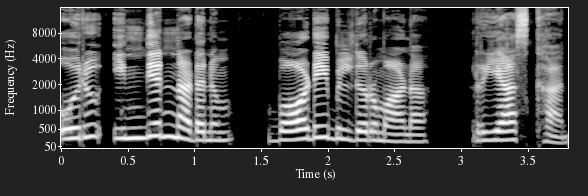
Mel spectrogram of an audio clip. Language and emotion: Malayalam, neutral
